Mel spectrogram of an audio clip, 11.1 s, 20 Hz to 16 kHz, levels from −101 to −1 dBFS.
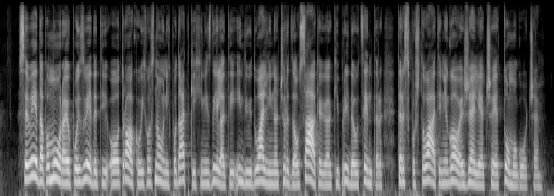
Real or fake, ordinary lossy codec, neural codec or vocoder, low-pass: real; none; none; 14.4 kHz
